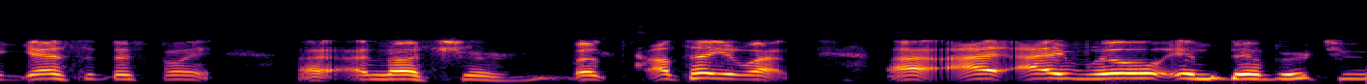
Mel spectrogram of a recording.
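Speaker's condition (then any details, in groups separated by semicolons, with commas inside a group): Cerebral palsy; cannot walk; voice is different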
